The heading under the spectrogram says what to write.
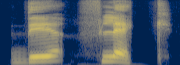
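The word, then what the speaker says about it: Fleck: بالظبط، زي كلمة بقعة دي فليك، بتتنطق دي فليك بصوت إي قصير وسريع وبعده ك واضحة.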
